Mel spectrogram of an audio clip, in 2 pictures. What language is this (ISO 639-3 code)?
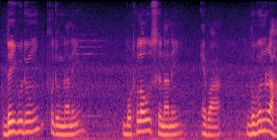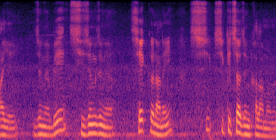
brx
